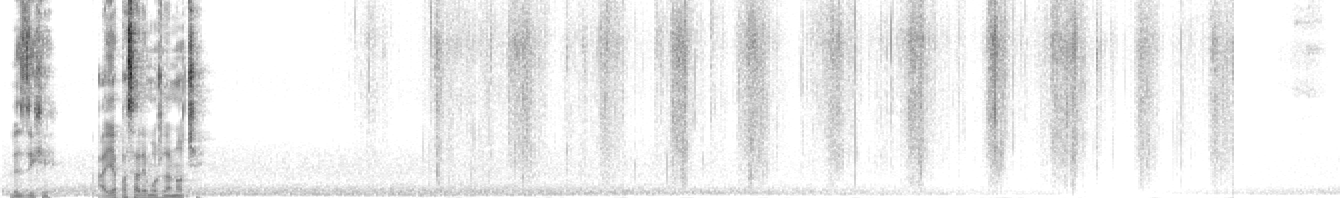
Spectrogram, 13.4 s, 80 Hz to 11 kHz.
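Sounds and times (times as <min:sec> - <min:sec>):
speech: 0:00.1 - 0:02.2
footsteps crunching on leaf-littered forest ground: 0:03.3 - 0:12.4.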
